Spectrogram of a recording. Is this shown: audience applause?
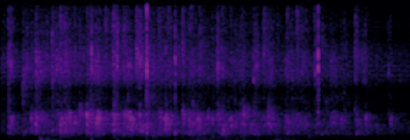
yes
